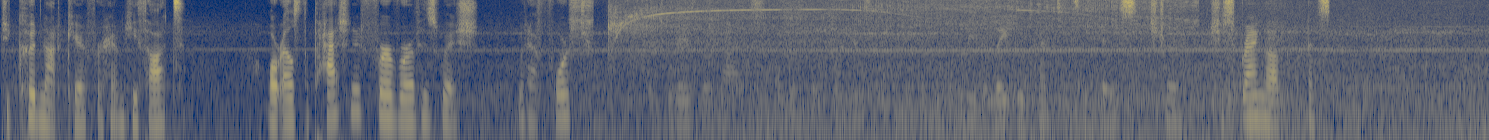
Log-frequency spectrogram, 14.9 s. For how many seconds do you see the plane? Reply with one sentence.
You can hear the plane for 15 seconds altogether.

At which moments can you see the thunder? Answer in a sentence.
The thunder can't be heard in this clip.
